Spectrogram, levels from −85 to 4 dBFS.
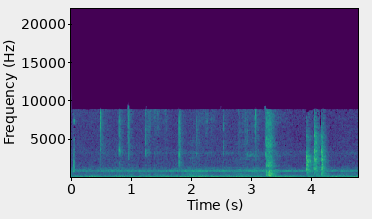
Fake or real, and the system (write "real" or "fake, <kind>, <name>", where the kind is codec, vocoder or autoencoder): real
